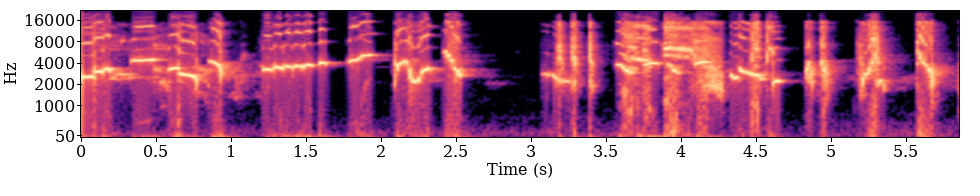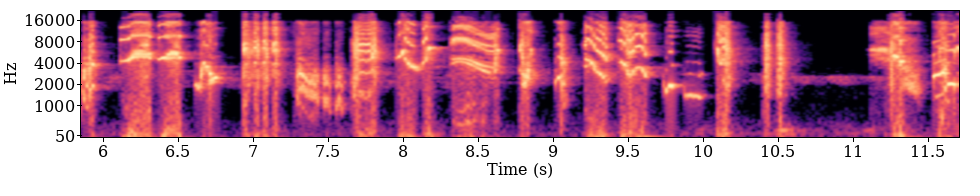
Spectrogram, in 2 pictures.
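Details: White-rumped shama in full 'ngeplong' song, played to provoke rival shamas; a long rich stream of fast whistles, slurred notes, harsh rasps and chattering bursts, barely pausing.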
